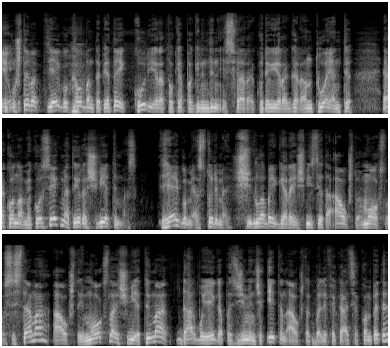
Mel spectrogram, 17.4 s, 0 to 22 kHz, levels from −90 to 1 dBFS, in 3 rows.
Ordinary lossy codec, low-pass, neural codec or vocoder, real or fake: AAC, 48 kbps; 14.4 kHz; none; real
